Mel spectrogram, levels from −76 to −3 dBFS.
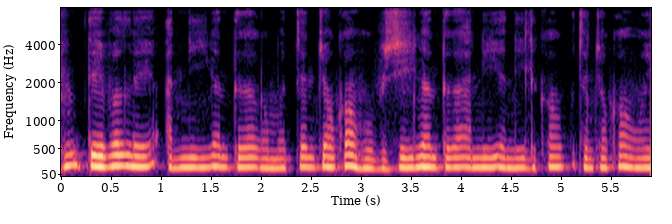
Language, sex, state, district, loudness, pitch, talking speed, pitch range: Wancho, female, Arunachal Pradesh, Longding, -17 LUFS, 175 Hz, 195 wpm, 170-185 Hz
